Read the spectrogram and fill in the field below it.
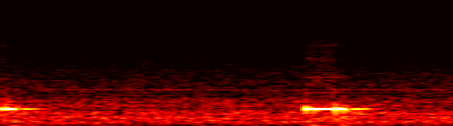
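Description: Telephone dialing tones during a live TV health broadcast as a viewer from Diyarbakır is called: two short steady tones, the second louder, over a low background hum, with no talking.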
